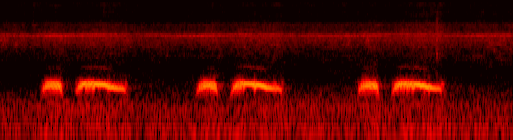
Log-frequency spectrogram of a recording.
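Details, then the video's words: Spotted dove from the wild, met during an unsuccessful decoy trial, gives three low two-part coos, each a brief note followed by a drawn-out, gently descending one, with a faint constant high tone behind. "đụng bổi đồng gù cứng,gù lợi cốt quá phê"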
